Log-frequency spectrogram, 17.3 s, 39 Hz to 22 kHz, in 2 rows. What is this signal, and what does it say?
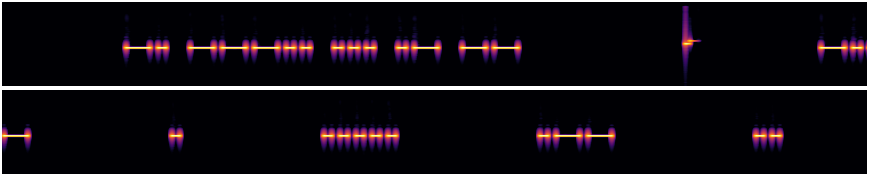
Morse code, heard as a keyed tone, about 15 wpm, spaced as for 8 wpm, 700 Hz. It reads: N8SAM KE5WI
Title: USA Call Signs - 5 Characters - 6x Character Spacing - 15wpm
